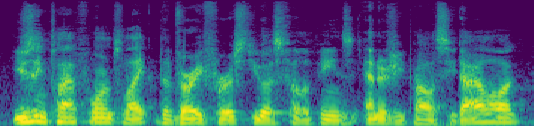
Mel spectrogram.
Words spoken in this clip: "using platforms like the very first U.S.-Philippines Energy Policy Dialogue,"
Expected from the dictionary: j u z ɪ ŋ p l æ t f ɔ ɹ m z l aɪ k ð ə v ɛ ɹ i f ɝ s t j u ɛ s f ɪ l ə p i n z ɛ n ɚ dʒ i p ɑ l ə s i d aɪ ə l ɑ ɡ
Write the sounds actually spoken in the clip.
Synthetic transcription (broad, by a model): j u z ɪ ŋ p l æ t f ɔ ɹ m z l aɪ k ð ə v ɛ ɹ i f ɝ s t j u ɛ s f ɪ l ə p i n z ɛ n ɚ dʒ i p ɑ l ə s i d aɪ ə l ɑ ɡ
